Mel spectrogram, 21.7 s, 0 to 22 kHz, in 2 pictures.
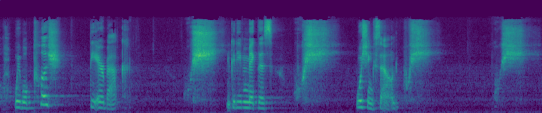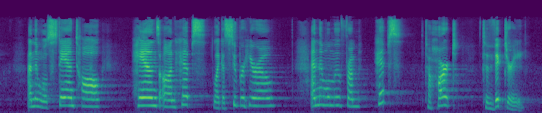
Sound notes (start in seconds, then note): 3.7 makes a whooshing sound; 7.9 continues the whooshing sounds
